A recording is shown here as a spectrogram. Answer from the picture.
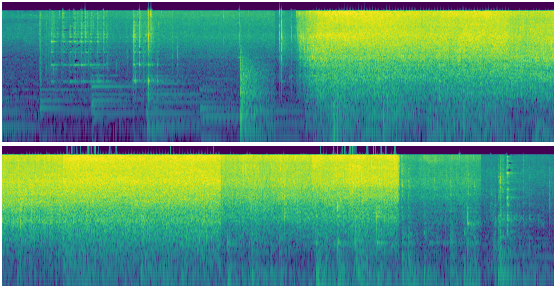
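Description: Tempering for sambar sizzling hard in hot oil in a stainless steel kadai: shallot tempering mix, curry leaves and chopped shallots frying while a wooden spoon stirs. The sizzle starts sharply about four seconds in and cuts off about ten seconds later, with a few light clinks of spoon on pan.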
